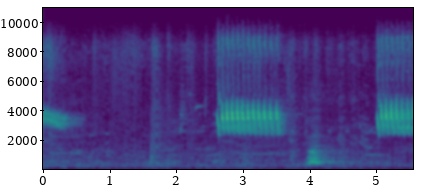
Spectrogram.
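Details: European greenfinch song used to tutor captive birds; after a soft opening note, two loud fast rattling trills about a second long, with a low chirp between them.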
